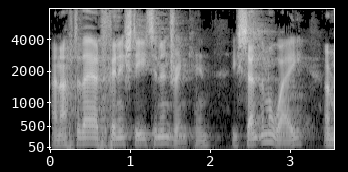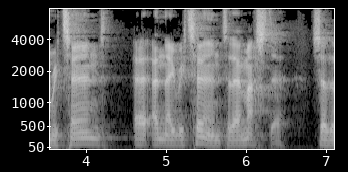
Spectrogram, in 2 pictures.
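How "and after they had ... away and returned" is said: ordinary delivery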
